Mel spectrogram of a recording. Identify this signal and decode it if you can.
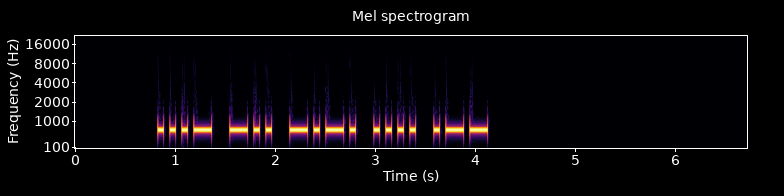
Morse code, heard as a keyed tone, about 20 wpm, 700 Hz. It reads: VDCHW
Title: Code Groups - 5 Letters - 20wpm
